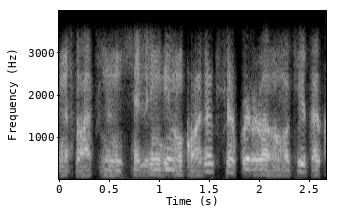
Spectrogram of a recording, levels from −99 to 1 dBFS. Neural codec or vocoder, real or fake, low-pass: codec, 16 kHz, 1 kbps, FreqCodec, smaller model; fake; 3.6 kHz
